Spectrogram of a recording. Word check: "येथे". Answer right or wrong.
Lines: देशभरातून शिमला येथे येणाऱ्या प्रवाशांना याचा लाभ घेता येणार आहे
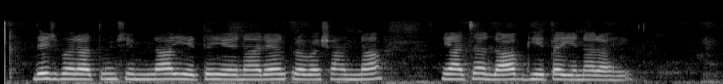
right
